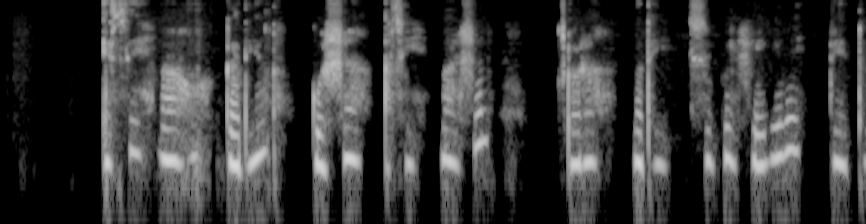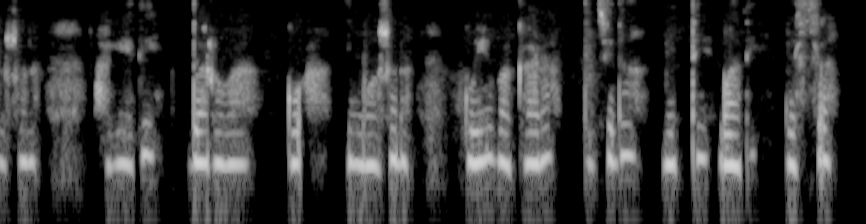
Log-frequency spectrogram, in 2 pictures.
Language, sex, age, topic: Gamo, female, 18-24, agriculture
